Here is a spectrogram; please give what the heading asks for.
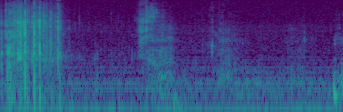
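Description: A crisp bite into an empty ice cream cone: a loud, crackly burst of crunching, then a second, softer crunch a moment later, with no one speaking.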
